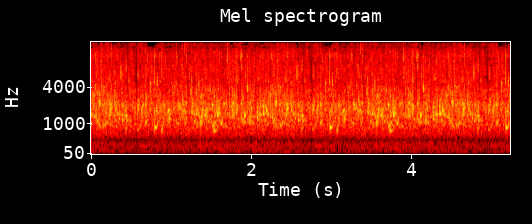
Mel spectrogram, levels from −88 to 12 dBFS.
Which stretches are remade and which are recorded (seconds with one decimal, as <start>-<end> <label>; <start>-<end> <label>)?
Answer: 0.0-5.2 recorded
